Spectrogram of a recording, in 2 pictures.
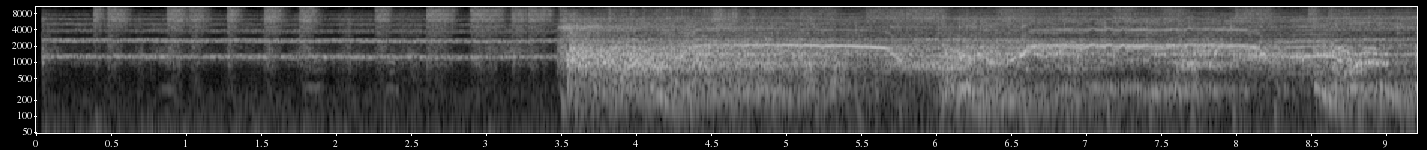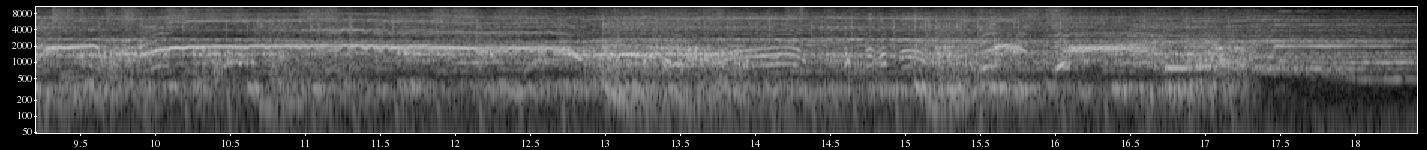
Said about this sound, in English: there's many screams we could have chosen of Patricia Arquette in this episode, but this is the one you're going to hear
